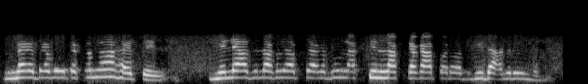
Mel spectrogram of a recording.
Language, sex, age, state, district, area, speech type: Maithili, female, 30-45, Bihar, Araria, rural, conversation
